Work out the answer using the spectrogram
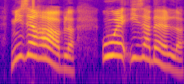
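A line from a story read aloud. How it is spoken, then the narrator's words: Alarmed shout. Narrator (French): cria Cigognac en voyant que la jeune comédienne n'était pas là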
